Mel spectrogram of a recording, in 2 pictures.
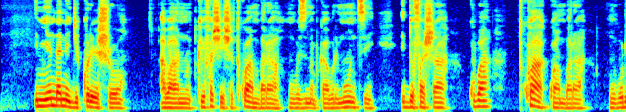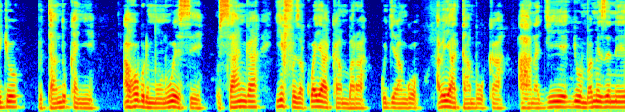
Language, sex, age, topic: Kinyarwanda, male, 18-24, finance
